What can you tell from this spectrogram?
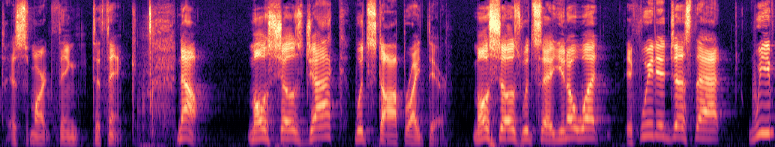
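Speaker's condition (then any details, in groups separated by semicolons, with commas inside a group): No condition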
